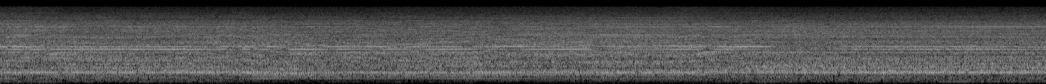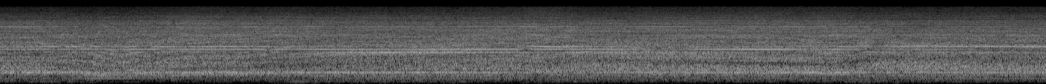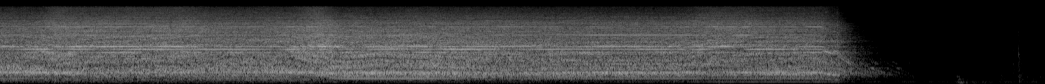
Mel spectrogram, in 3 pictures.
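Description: Handheld hair dryer running steadily with a motor whine, blowing wet acrylic paint across a canvas; the sound cuts off suddenly near the end.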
